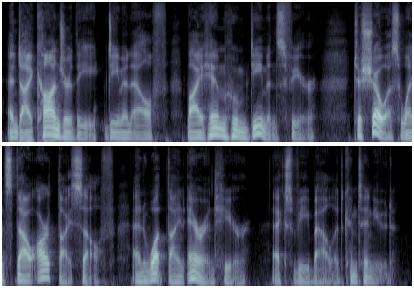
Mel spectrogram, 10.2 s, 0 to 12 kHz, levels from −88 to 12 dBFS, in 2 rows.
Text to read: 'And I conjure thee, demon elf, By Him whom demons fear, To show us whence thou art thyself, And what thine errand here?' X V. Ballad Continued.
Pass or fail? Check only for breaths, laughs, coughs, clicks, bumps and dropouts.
pass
